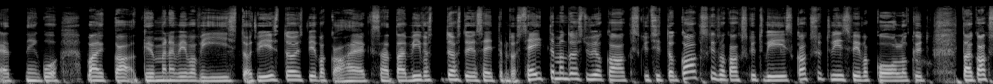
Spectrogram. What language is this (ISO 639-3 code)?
fin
